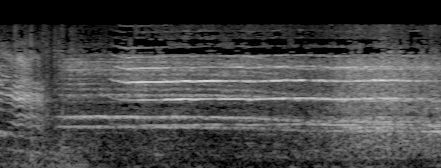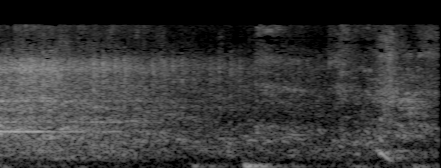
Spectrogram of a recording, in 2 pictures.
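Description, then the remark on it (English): A train pulls away on the Yorkshire moors in pitch dark, a high whining tone sliding downward over a broad steady rumble, the noise gradually thinning and fading as it recedes. “I was just about to run after the train”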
